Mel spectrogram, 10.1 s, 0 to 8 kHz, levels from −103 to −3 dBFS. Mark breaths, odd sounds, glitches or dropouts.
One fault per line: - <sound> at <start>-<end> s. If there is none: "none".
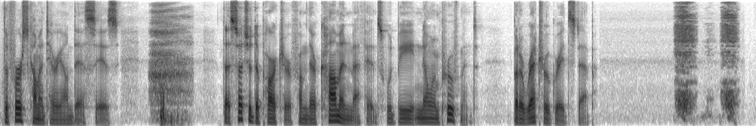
- breath at 2.0-2.6 s
- sniff at 9.0-9.9 s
